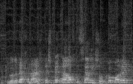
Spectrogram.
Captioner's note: Scouse / Liverpool Accent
